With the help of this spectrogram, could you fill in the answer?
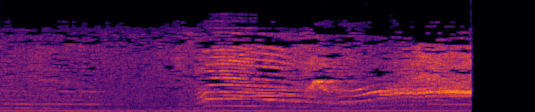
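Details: Street cats in a fight on rooftops and in alleys. A low, steady moan gives way to a louder, quavering howl that climbs, dips and climbs again, with a continuous low hum throughout.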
